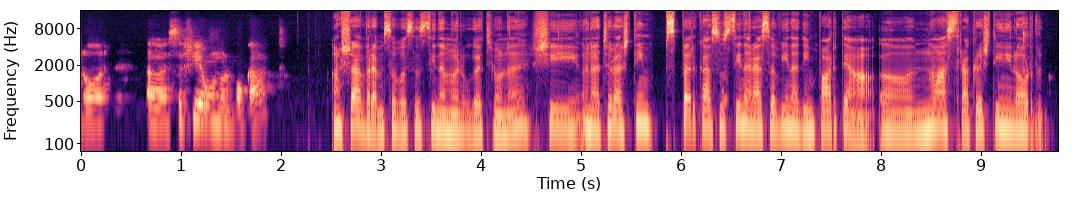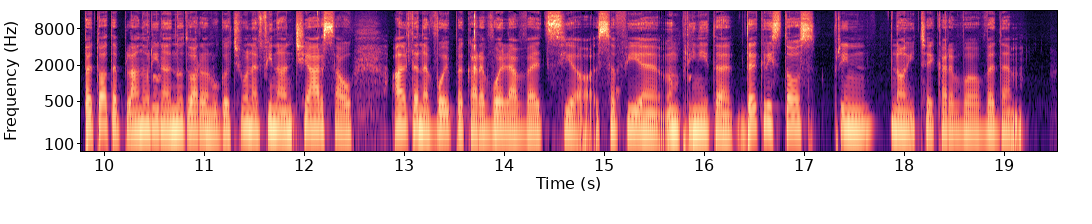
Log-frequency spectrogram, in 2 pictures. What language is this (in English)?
Romanian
